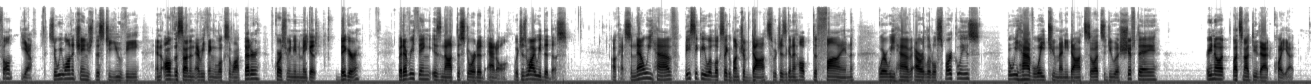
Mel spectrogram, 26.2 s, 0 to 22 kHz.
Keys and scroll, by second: 6.0 5, 6.1 0, 6.2 0, 6.4 Return, 22.7 a.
